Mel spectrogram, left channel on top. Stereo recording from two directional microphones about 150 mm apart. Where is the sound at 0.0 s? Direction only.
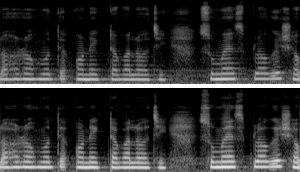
45° right (ahead or behind).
